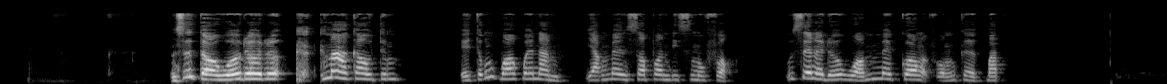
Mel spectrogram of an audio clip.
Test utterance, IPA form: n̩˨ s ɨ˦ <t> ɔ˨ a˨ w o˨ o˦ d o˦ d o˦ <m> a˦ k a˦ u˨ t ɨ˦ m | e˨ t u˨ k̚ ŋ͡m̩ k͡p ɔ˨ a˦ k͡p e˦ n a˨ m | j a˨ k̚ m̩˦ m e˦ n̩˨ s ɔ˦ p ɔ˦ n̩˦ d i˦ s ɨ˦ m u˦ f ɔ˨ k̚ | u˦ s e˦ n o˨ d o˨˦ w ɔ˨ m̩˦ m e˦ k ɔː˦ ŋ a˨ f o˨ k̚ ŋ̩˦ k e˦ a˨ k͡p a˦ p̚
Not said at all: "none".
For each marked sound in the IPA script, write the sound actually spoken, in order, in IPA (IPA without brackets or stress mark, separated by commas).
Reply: t, m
